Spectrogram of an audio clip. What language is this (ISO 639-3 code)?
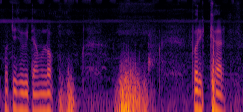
asm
